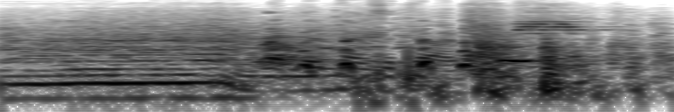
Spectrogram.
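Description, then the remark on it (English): The steady engine drone of a motorcycle driving down a street holds for about a second, then a dog breaks in with several quick, sharp barks and yips at the motorcycle over the fading motor, fairly loud. “Okay, so it's a motorcycle driving down the street and it's called CrossFit, and then a dog comes out barking at the motorcycle”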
